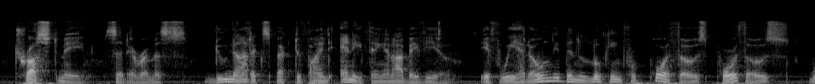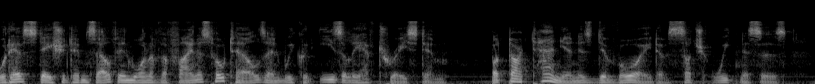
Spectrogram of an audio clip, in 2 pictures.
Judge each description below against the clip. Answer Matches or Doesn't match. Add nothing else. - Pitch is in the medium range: Doesn't match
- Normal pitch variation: Doesn't match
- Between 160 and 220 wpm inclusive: Matches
